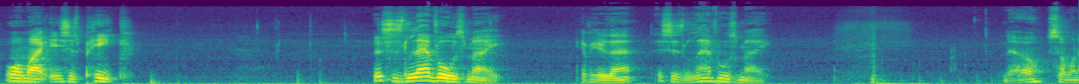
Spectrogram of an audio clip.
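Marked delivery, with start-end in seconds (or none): 0.1-5.1 hammed-up British accent, slow at the start; a joking British impression; mock British accent. Mocking streamers with a British accent. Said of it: "kind of like a British thing". 6.6-7.7 put-on British accent. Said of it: "kind of like a British thing".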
